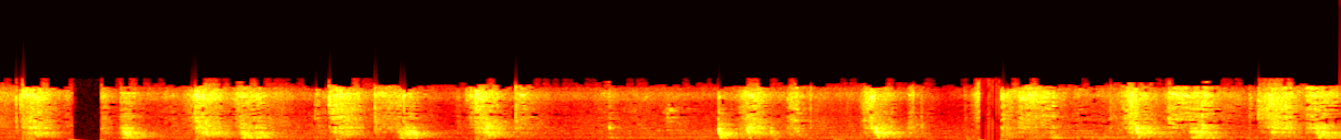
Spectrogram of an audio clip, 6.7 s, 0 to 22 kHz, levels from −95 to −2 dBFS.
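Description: Everyday sounds, dull and smeared throughout, with a warbling, fizzy texture and nothing above 9.7 kHz. That points to lossy coding, likely AAC compression at a low bitrate, around 32 kbps. The encoder lowers its cut-off and quantises coarsely, so the damage is plainly audible. Intermittent contact cuts the sound twice, from 0.35 to 0.52 s and from 4.84 to 5.08 s. A loose plug or cable opens briefly, for about 145 ms and then 112 ms. Crackle marks each edge, and faint hiss remains while the line is open.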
